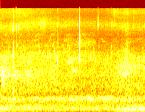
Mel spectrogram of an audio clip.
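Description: Honey bees give a steady, low droning hum, many wings buzzing together without a break.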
